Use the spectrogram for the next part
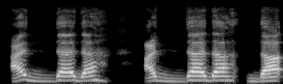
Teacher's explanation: നാവിന്റെ അറ്റം മേലെ മുൻപല്ലുകളുടെ മുരടിൽ ദ എന്നൊന്നും പറഞ്ഞിട്ട് എന്ത് ചെയ്യാൻ പാടില്ല മീൻസ് വായു പുറത്തേക്ക് വരാൻ പാടില്ല · ദ എന്ന് പറഞ്ഞാൽ നാവിന്റെ അറ്റം മേലെ മുൻപല്ലുകളുടെ മുരടിൽ.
